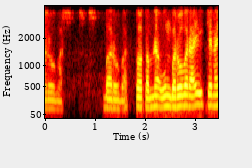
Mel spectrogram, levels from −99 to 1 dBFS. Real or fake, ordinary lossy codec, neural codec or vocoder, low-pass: real; Opus, 64 kbps; none; 3.6 kHz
